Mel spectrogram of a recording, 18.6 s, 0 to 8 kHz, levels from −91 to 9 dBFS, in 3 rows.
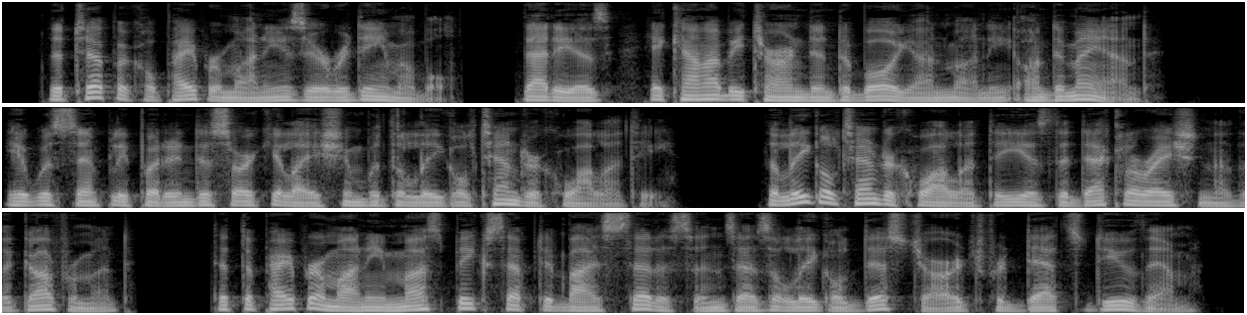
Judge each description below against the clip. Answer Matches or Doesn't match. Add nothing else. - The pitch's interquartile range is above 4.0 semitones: Matches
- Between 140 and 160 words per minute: Doesn't match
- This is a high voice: Doesn't match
